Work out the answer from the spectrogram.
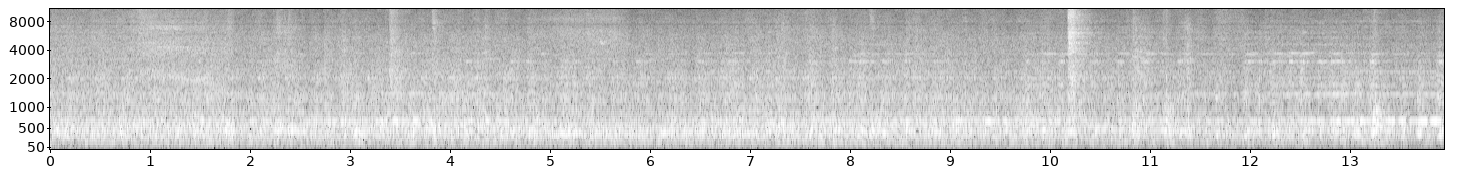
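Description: Ohmi Railway electric railcar MoHa 224 running, heard from inside the passenger cabin: a steady rumble with a steady whine, and a few sharp clacks from the wheels on the track.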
